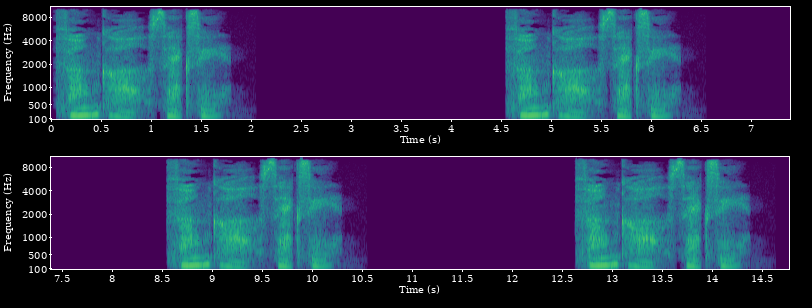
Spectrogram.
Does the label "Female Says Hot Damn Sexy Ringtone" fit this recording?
Yes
